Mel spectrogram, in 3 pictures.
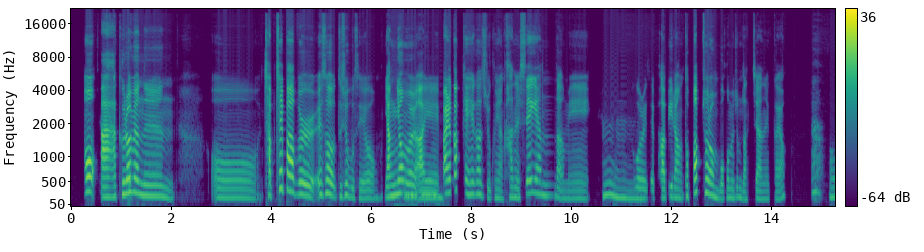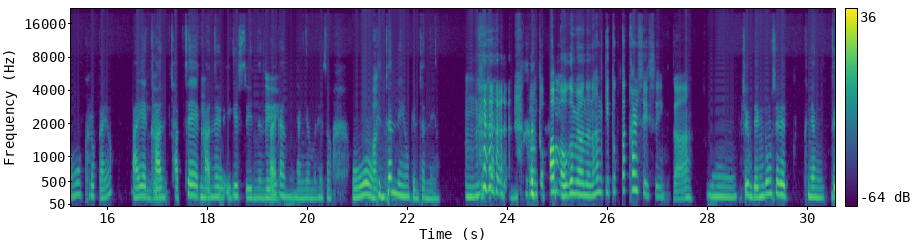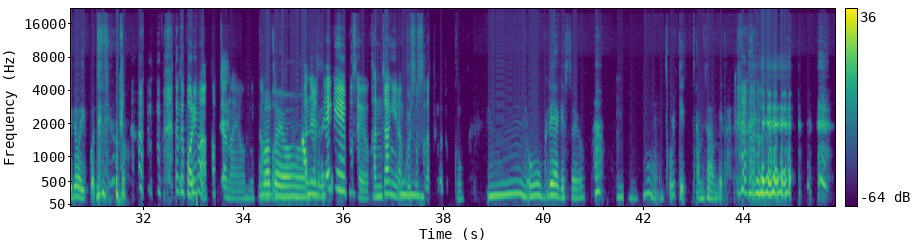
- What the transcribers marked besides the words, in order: distorted speech; static; gasp; other background noise; laugh; laugh; laughing while speaking: "있거든요"; laugh; gasp; laugh
- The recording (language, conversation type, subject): Korean, unstructured, 요리할 때 가장 좋아하는 재료는 무엇인가요?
